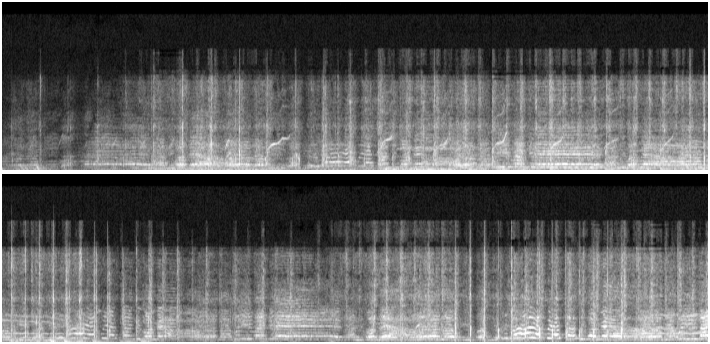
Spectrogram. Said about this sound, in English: This is them rejoicing. This is them when we drive up in our Toyota pickup truck. This is what it sounds like. This is what it's like.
